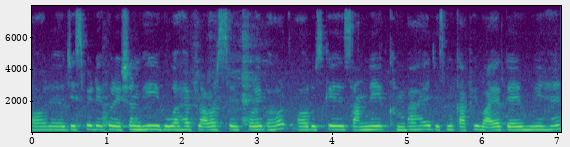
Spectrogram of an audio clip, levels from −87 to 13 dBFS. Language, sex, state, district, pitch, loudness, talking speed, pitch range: Hindi, female, Bihar, Vaishali, 220 Hz, -11 LUFS, 205 wpm, 210-225 Hz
